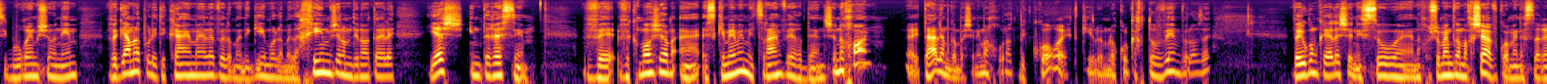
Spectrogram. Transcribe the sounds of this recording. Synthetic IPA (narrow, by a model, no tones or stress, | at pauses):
sibuʁimʃonim | veɡamlapo̞litikʰaimae̞le̞velamaniɡimo̞lamelaχimʃ̬elhamed̪ino̞tae̞le̞ | jeʃinte̞ʁesim | vevekmo̞ʃamaʔeskimimimit͡sʁajimvejaʁd̪enʃenaχo̞n | a̰jt̪alhemɡambeʃanimaːχʁo̞no̞t̚bikʰo̞ʁetkiḭluemlo̰ko̞lkaχto̞vimvelo̞ze | veajuɡamkae̞le̞ʃe̞nisueanaχnuʃo̞mimɡamaχʃavko̞lminesaʁi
